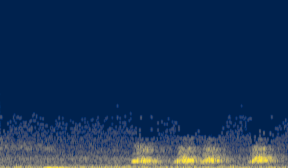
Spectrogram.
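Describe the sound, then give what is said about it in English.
A female dog barks four times in quick succession after a doorbell rings, short sharp barks around a steady rhythm, over a low background rumble. “But this means she's going to just sit where she is and just bark.”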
